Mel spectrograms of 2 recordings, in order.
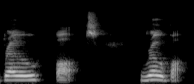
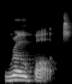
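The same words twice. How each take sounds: First: Ro-bot, two clear beats; ROW-bot, each beat marked; robot in syllables. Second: Robot clapped out, ro then bot; robot with a clap on each syllable. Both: Shown as a demonstration. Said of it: "or you can clap".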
